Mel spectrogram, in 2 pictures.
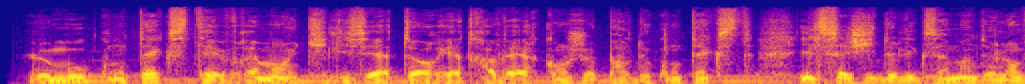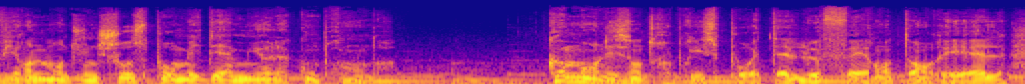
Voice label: Spot TV dub.; IBM

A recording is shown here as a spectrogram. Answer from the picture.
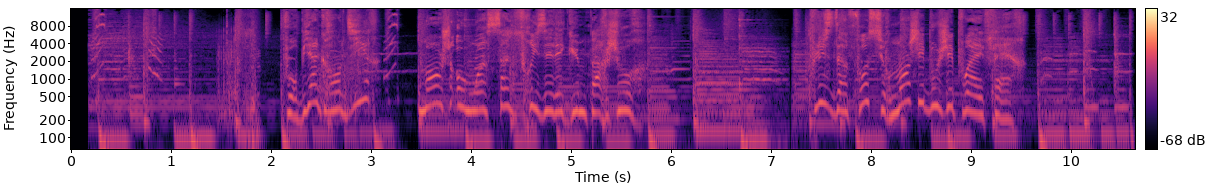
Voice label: SPOT, voix-off; 5 FRUITS ET LEGUMES

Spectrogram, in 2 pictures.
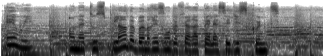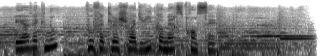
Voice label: PUB FR; Cdiscount

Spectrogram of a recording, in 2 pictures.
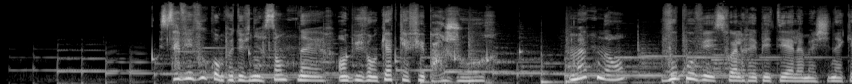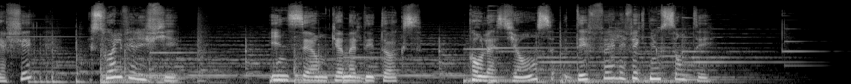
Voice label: Pub TV Web Radio FR; INSERM

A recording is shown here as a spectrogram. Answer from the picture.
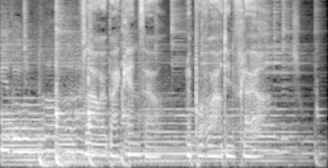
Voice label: pub TV FR pouvoir; FlowerByKenzo2015

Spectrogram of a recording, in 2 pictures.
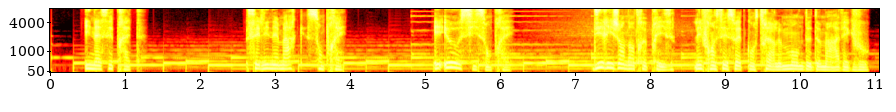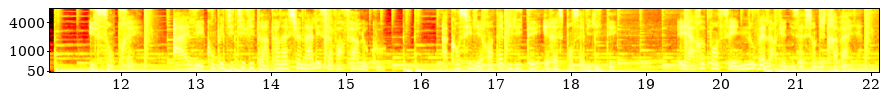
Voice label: pub tv; Mazard

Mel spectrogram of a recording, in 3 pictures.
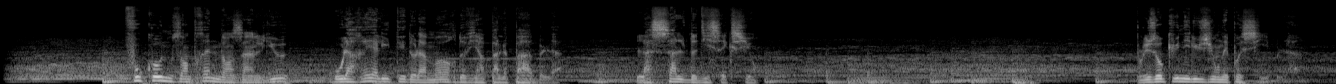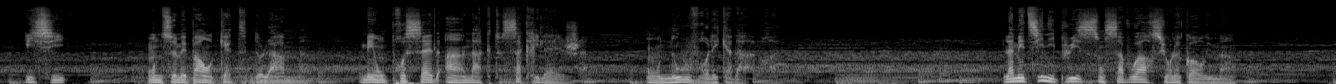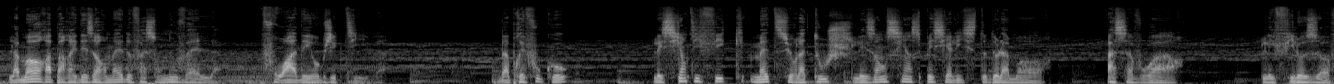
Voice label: narration; Philosophie; Arte

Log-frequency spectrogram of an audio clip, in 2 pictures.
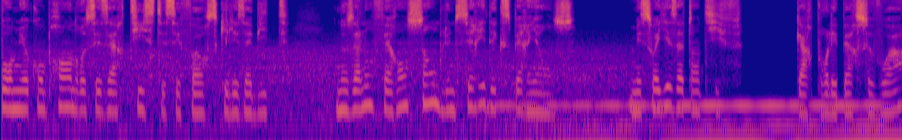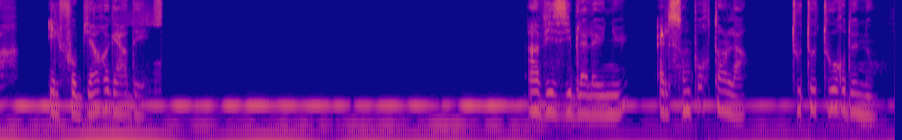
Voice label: DOCU FR Teaser Docu; Arte

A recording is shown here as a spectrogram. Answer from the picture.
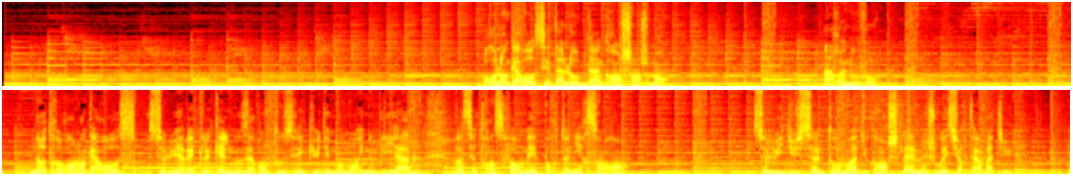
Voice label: Pub stade; Roland Garros

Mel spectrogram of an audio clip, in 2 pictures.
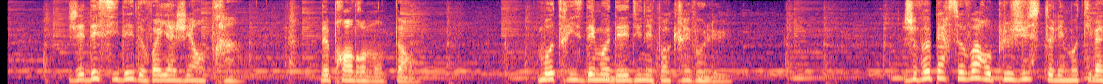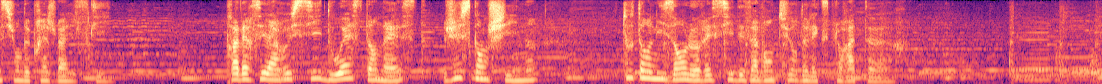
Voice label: Docu souriant pose Nostalgique; Sur le Toit du Monde

